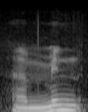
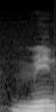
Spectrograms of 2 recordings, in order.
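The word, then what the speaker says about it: مِنْ: খেয়াল করি, এক নম্বর প্রশ্ন, মিন আইনা আন্তা, এখানে মিন হবে, অনেকে ভুলে এটাকে মান উচ্চারণ করতে পারে, মান আয়না হয় না, মিন আয়না, কোথা থেকে, যে মিন আয়না আন্তা, তুমি কোথা থেকে।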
